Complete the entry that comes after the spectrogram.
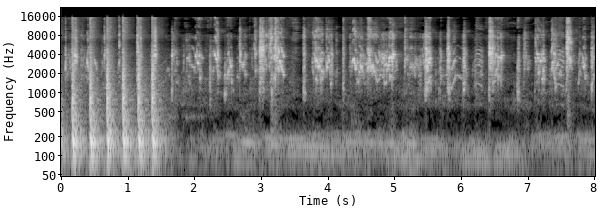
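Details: Male budgerigar in breeding condition chatters in a dense scratchy warble of clicks and chirps, following a short stretch of thumping beat-heavy music at the start; a low hum continues underneath.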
